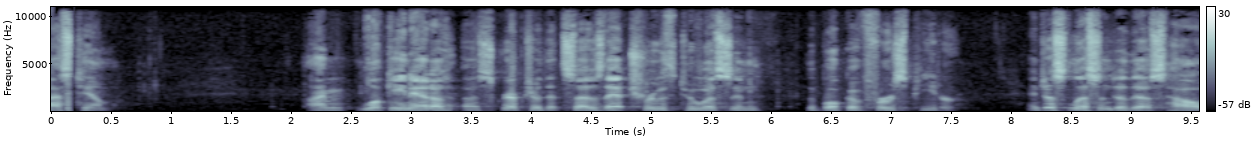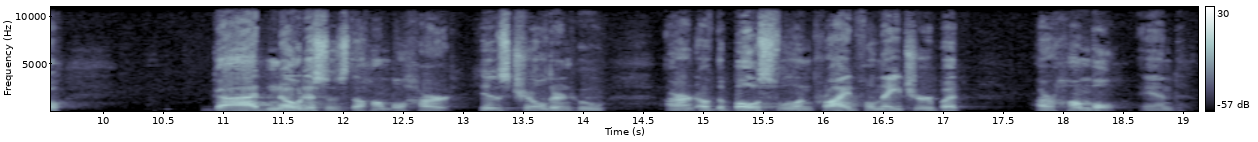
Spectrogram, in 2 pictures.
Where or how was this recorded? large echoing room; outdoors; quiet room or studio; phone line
large echoing room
